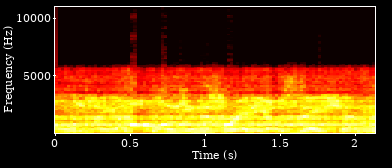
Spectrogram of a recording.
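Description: A radio announcer's voice playing through the speaker of a 1975 Chevrolet Nova AM-FM mono car radio as it receives a broadcast station, with steady whistle tones under the voice.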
